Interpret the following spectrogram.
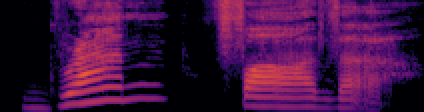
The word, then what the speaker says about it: grandfather: ini di belakangnya apa maka di sini r-nya tidak saya bunyikan jadi ini bacanya grandfa grandfa Oke sekali lagi yang Amerika grandfather grandfa yang British grandfa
